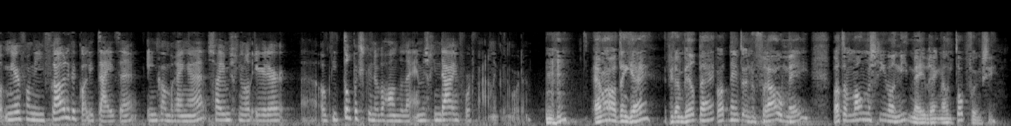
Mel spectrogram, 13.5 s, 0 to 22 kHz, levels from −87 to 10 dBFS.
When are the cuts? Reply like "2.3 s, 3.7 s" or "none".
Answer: 9.5 s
